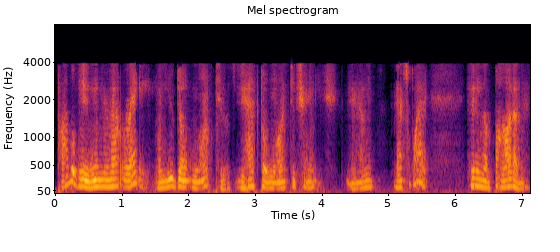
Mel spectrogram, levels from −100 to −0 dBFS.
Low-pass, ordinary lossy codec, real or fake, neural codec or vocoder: 7.2 kHz; AAC, 16 kbps; fake; codec, 16 kHz, 1 kbps, FreqCodec, smaller model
